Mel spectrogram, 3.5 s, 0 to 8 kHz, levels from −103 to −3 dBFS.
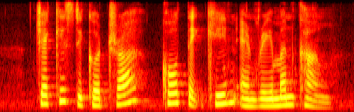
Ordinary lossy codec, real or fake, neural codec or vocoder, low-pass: none; real; none; 7.2 kHz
